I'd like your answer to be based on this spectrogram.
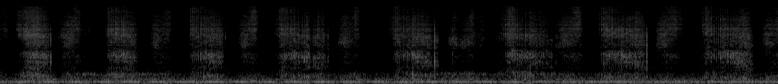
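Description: A small, solid, rectangular black sanding sponge block with an abrasive surface is held in both hands while fingertips and nails scratch and rub along it. The result is a steady run of rhythmic, bright, gritty scraping strokes, each separated by a brief pause. A low, constant hum sits underneath throughout.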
